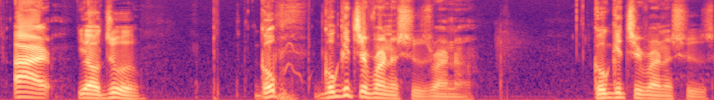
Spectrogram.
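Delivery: strict voice. Recreating an order to a daughter on request: imitating own stern tone. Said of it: "So I'm very curious if you can".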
